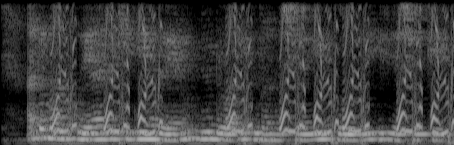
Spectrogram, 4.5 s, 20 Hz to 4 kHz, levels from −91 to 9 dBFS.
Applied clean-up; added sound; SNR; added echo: none; Scratching (performance technique); 3 dB; reverberation time 0.5 s.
